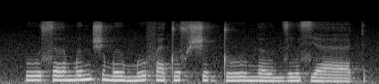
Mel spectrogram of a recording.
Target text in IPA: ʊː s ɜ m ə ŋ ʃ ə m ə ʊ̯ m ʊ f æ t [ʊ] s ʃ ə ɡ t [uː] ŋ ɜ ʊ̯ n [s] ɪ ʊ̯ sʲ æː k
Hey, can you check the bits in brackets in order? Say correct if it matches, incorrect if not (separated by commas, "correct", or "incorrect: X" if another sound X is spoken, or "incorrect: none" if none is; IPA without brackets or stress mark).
correct, incorrect: ʊː, incorrect: z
